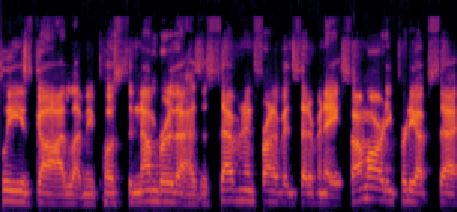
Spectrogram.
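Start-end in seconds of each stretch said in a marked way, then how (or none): none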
